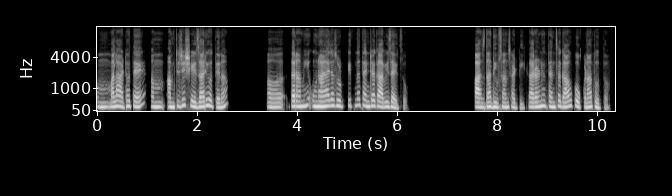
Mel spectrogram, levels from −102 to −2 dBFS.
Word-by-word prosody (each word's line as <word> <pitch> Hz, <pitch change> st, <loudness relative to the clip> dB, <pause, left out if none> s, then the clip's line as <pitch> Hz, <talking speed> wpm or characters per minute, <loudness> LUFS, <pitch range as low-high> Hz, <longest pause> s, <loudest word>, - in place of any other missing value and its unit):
मला 200 Hz, +2 st, 0 dB
आठवतंय 220 Hz, -1 st, 0 dB, 0.2 s
अं, 205 Hz, -1 st, +1 dB
आमचे 205 Hz, +2 st, +1 dB
जे 255 Hz, +5 st, 0 dB
शेजारी 210 Hz, -1 st, +2 dB
होते 200 Hz, -8 st, 0 dB
ना, 195 Hz, +3 st, +1 dB, 0.8 s
अ, 200 Hz, -, -3 dB, 0.4 s
तर 230 Hz, 0 st, +3 dB
आम्ही 225 Hz, +3 st, +2 dB
उन्हाळ्याच्या 225 Hz, +3 st, +4 dB
सुट्टीतनं 250 Hz, +2 st, -4 dB
त्यांच्या 240 Hz, -2 st, +1 dB
गावी 210 Hz, -2 st, +2 dB
जायचो. 180 Hz, -6 st, -3 dB, 1.4 s
5-10 200 Hz, 0 st, +3 dB
दिवसांसाठी 190 Hz, -4 st, -1 dB
कारण 205 Hz, +4 st, +2 dB
त्यांचं 210 Hz, +1 st, 0 dB
गाव 205 Hz, +3 st, +2 dB
कोकणात 200 Hz, -2 st, 0 dB
होतं. 170 Hz, -3 st, -5 dB
210 Hz, 135 wpm, -22 LUFS, 195-230 Hz, 1.4 s, उन्हाळ्याच्या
